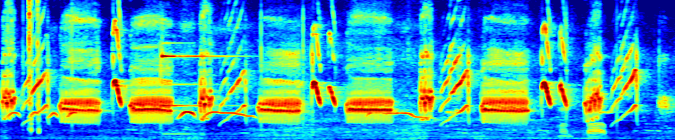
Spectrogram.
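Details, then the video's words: Loud varied song of a caged Asian pied starling, used as a lure to set other birds singing: harsh buzzy squawks alternating with rising whistled slurs and quick chatters, repeated roughly every half second. "Burung Jalak Suren Super Gacor, Pancingan Jalak Suren, Jalak Suren Bunyi Variasi"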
